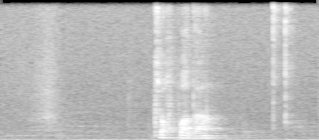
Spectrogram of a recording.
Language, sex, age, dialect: Faroese, male, 15-35, Norðurstreymoy/Eysturoy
